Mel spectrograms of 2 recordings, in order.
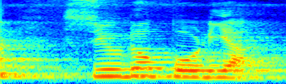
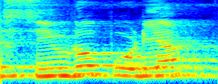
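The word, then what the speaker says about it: pseudopodia: लोग बोलते हैं क्या पीएसईउदोपोडिया ठीक है पीस साइलेंट होता है इसमें ए तो पता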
